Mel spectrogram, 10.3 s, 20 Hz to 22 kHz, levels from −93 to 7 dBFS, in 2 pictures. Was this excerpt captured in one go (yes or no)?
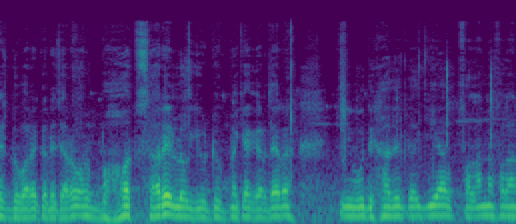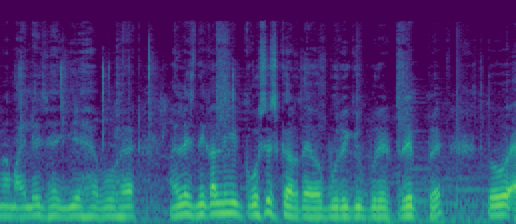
yes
